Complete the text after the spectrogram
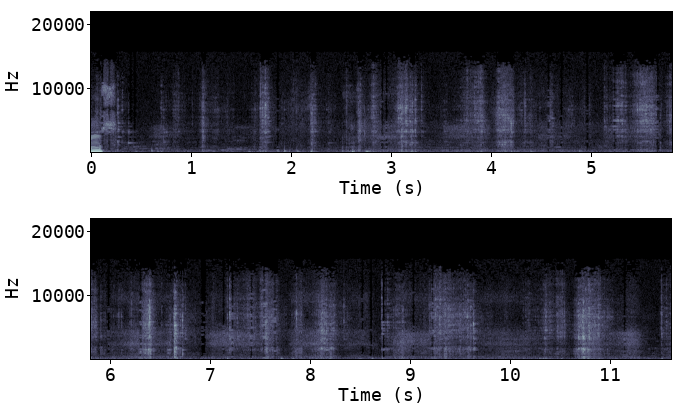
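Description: A trowel scrapes and digs into dry soil.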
